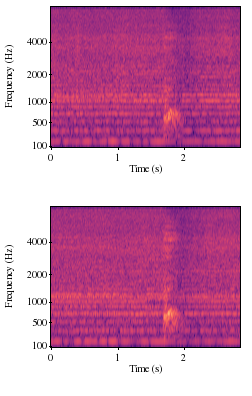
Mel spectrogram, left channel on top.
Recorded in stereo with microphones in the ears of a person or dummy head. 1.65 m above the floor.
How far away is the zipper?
About 8 m.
